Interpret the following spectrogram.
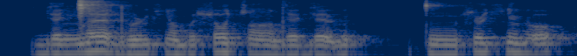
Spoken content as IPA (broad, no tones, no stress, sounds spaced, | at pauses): ɡ ɛ ŋ͡ǀ æ d ʊː ɳ ç ɑ̃ w ʊ ɬ ɔ c ɑ̃ː d ɛː ɡ ɛː ɳ | t̪ ũː ɬ ə˞ ç ɛ̃ ɳ ɔ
